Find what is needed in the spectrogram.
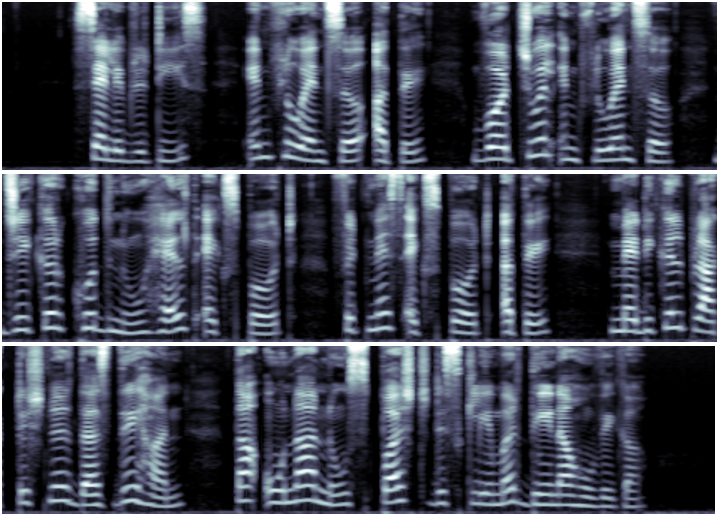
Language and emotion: Punjabi, neutral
